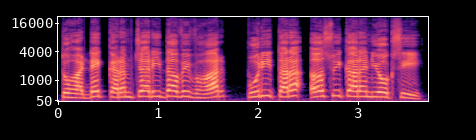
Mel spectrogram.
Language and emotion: Punjabi, angry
